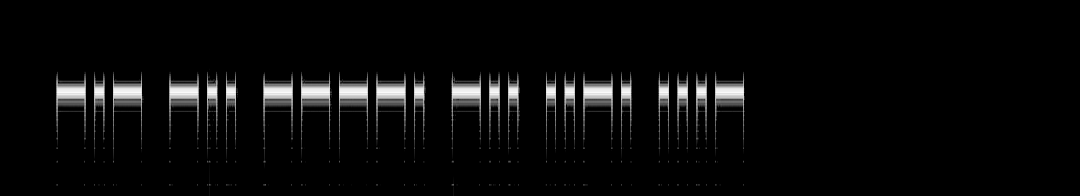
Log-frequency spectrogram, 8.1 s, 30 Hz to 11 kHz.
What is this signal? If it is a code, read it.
Morse code, heard as a keyed tone, about 17 wpm, 700 Hz. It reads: KD9DFV
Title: USA Call Signs - 6 Characters - Repeated 3x - 17wpm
